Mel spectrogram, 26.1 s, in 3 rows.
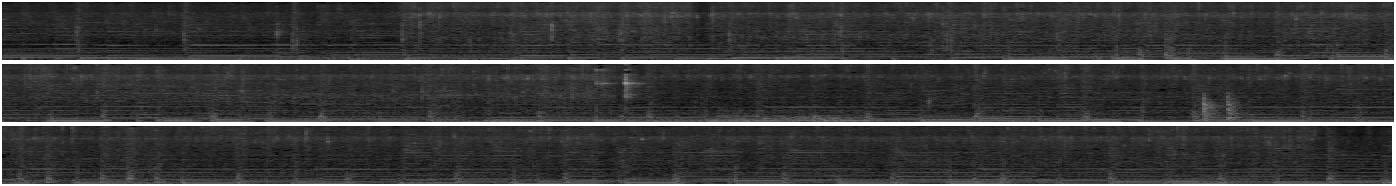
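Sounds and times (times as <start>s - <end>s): soft background music: 0.0s - 26.0s
vegetables sizzling in oil: 0.0s - 26.0s
sharp clink: 12.4s - 12.8s.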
